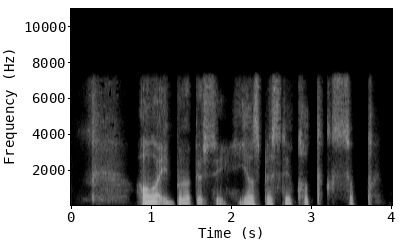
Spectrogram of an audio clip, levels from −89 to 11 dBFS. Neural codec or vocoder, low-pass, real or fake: codec, 16 kHz, 1.1 kbps, Voila-Tokenizer; 7.2 kHz; fake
